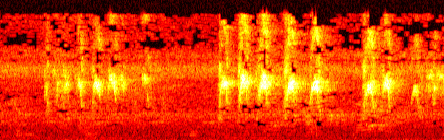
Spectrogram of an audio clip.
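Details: Faint, high, tinny chirps from a serindit lure bird, given in two short rhythmic groups of quick squeaky notes separated by a brief pause.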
